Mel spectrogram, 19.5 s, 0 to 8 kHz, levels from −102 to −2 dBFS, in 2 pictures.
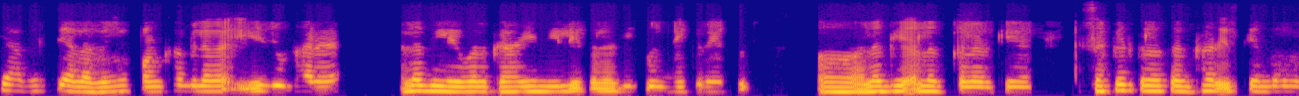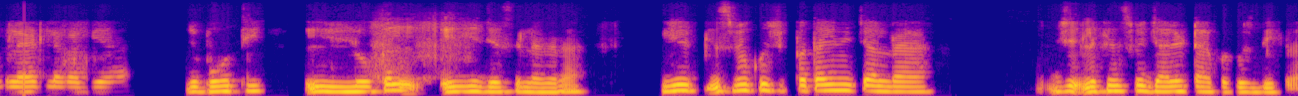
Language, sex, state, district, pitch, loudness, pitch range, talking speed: Hindi, male, Bihar, Supaul, 155 Hz, -17 LUFS, 150-170 Hz, 235 wpm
